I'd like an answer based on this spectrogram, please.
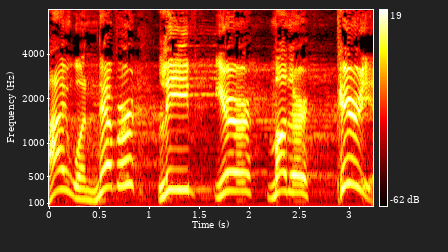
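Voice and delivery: loud, passionate declaration. A father retells what he told his six-year-old son: raised voice. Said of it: "And I raised my voice and I said".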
